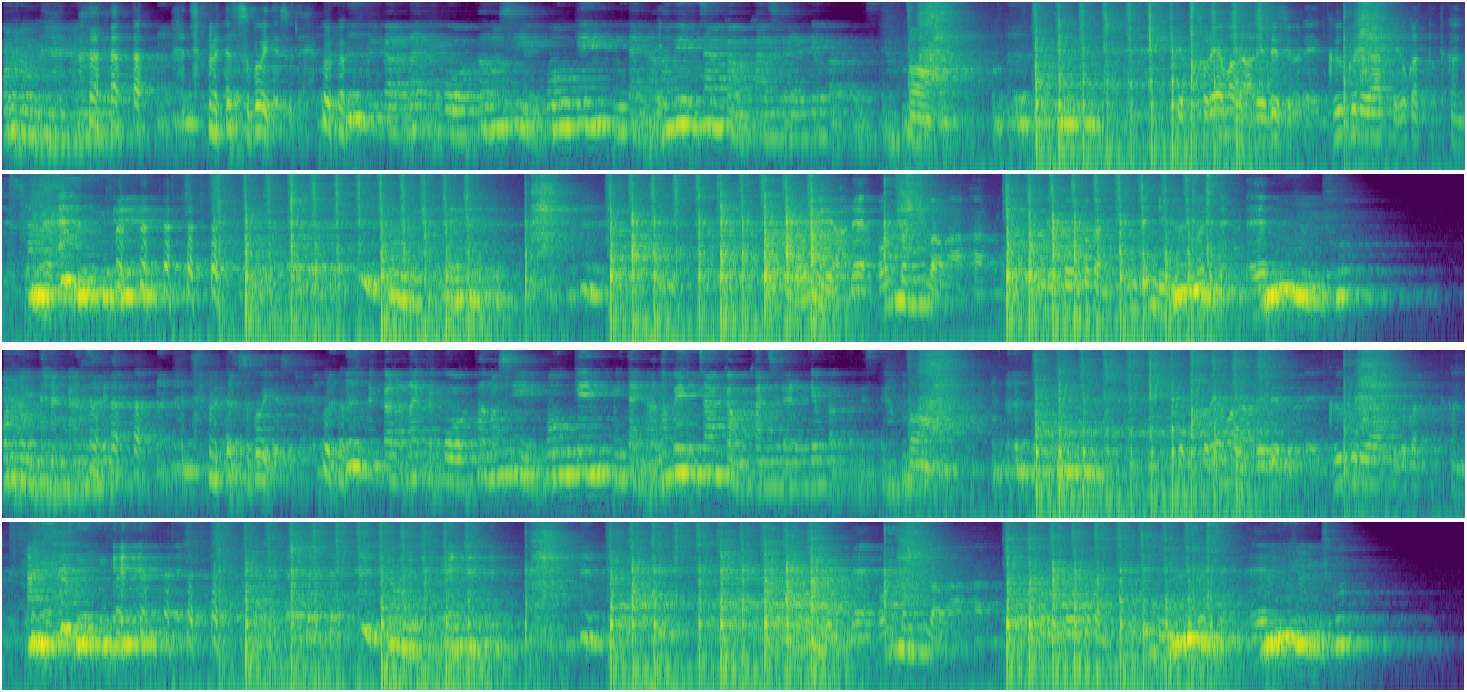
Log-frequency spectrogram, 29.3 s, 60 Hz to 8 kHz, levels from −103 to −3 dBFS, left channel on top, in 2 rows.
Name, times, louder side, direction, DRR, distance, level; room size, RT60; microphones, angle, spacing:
voice 1, 0.0-1.1 1.5-2.3 3.1-9.1 10.0-11.3 14.9-16.1 16.4-16.5 17.1-19.7 20.0-21.6 22.5-22.9 23.5-23.8 26.3-26.8 27.2-28.1, equal, 85° right, -1 dB, 2.2 m, -23 dB
voice 2, 0.8-3.5 9.1-10.0 11.2-15.4 15.8-16.9 19.4-19.6 20.1-20.4 22.3-27.3, left 4 dB, 75° left, 11 dB, 0.6 m, -28 dB
Domestic sounds home sounds, 8.8-9.6 10.3-12.7 13.4-13.9 14.7-15.3 15.7-19.4 19.8-23.2 23.4-23.9 24.6-26.7, left 2 dB, 25° left, 0.9 m, -25 dB
12.0 x 4.4 x 8.1 m, 1.4 s
head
